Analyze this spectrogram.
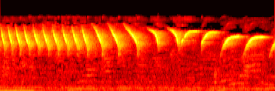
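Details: Canary song opening with rapid descending chips that slow into wider swoops, ending in long rising and falling whistled slurs.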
